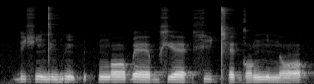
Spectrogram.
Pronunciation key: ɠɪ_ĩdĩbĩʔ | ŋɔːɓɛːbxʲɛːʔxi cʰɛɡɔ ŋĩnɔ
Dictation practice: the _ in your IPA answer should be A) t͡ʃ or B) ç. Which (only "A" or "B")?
B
